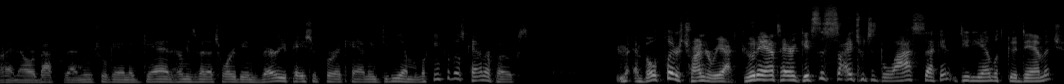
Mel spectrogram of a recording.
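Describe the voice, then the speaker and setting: A fairly high-pitched man at a very fast pace, with very wide pitch swings and big swings in loudness. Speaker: esports commentator. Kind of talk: live commentary. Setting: livestream.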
